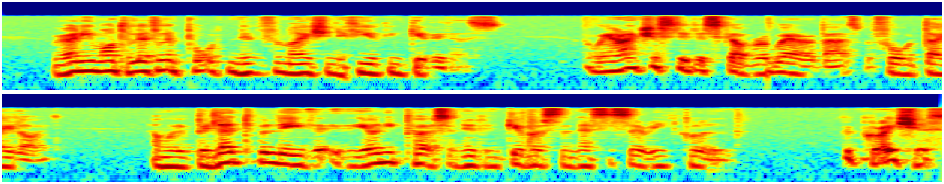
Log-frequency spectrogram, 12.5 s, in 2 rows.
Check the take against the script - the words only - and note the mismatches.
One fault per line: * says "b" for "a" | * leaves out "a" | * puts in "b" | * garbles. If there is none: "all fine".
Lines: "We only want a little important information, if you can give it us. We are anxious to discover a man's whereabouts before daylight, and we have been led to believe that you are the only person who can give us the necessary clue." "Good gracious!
* leaves out "man's"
